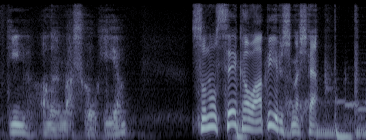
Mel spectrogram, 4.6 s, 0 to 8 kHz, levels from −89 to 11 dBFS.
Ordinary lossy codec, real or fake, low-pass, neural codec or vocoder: none; fake; 7.2 kHz; autoencoder, 48 kHz, 32 numbers a frame, DAC-VAE, trained on Japanese speech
